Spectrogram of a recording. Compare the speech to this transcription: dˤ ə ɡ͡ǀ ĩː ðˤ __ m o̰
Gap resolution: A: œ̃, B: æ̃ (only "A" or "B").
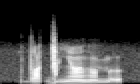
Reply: A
